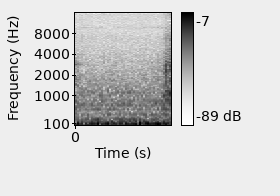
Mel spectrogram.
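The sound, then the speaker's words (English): A steady, low rumble of interstate traffic heard from inside a hotel room, muffled, faint and continuous with a slight hiss rising at the end. “This is the sound of the interstate”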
